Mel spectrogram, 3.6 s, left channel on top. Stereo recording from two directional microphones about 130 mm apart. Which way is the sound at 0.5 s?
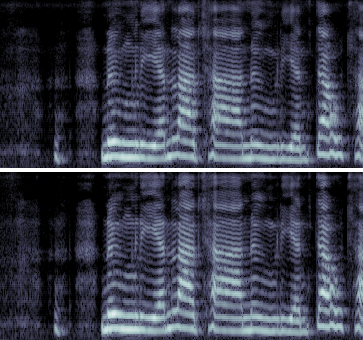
30° right (ahead or behind).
